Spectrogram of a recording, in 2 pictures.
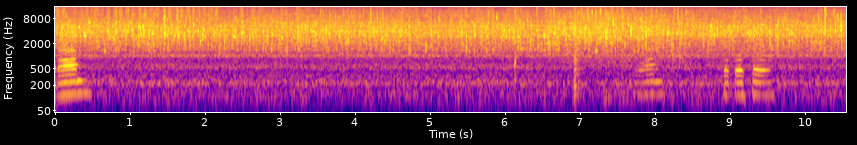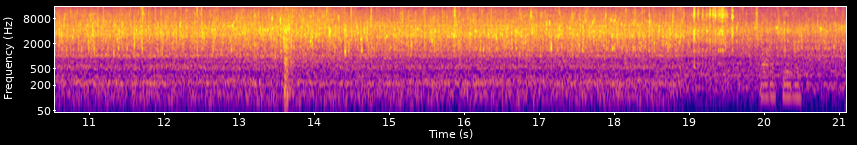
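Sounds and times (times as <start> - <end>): fish sizzling in a frying pan: 0.0 - 21.0.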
